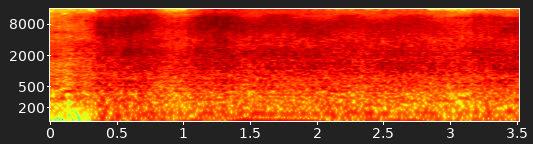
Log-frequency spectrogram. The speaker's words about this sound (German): Wir steigen um auf offene LKW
